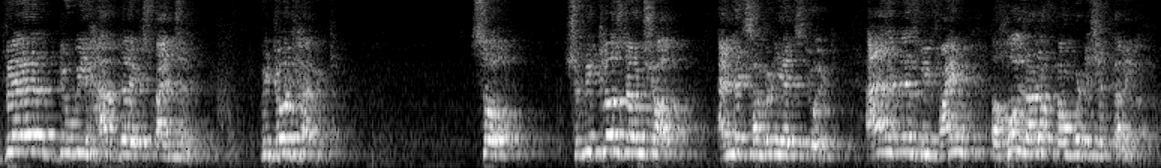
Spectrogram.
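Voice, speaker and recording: A man's voice: very high voice, moderate pace, long pauses, fairly bright tone. A man with an Indian accent, speaking at a conference, quizzing the audience and repeating their answers back. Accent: Indian English. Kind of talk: interactive talk to an audience. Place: conference hall. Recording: echoey hall from a distant mic, faint noise.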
